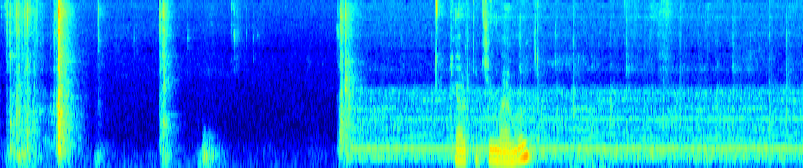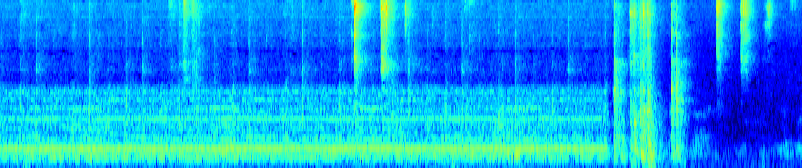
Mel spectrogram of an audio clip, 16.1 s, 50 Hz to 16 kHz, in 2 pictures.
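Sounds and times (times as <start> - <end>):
printer motor hum: 3.4 - 14.2.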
